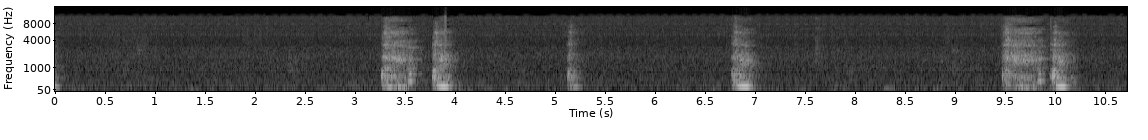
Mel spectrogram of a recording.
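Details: Dog coughing: several short, harsh coughs and hacking bursts, some in quick pairs, over about ten seconds against steady room noise; cough.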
